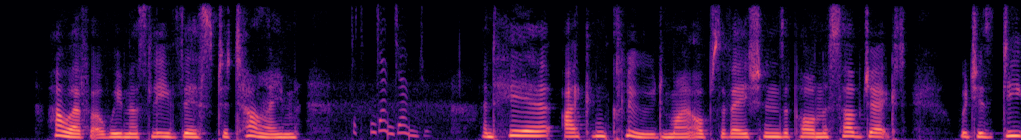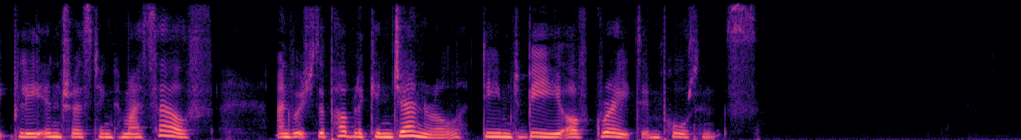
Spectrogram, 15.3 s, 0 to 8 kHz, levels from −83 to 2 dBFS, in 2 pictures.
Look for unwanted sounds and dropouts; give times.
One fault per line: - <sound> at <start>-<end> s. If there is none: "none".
- chirp at 2.6-3.3 s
